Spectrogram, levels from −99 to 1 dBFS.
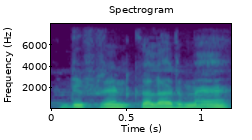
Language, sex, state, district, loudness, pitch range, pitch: Hindi, male, Jharkhand, Sahebganj, -31 LUFS, 120-135 Hz, 130 Hz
